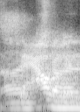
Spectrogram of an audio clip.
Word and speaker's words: salmon: Listen, Salmon. The L is silent.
